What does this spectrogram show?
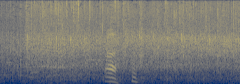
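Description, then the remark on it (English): Steady applause from an audience welcoming author, activist and anthropologist David Graeber to the stage for his talk fills the whole clip, a dense, even wash of clapping, with a brief voiced cheer or whoop rising out of it midway. “Please give him a great round of applause and welcome him to the stage.”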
